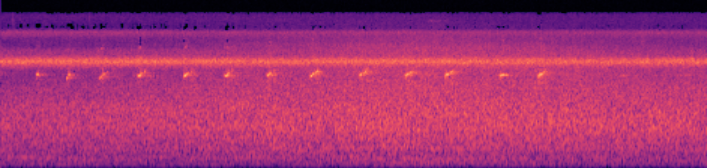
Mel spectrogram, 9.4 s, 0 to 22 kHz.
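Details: Spring peepers, frogs about 30 mm long, at Pyramid Mountain Natural Historic Area, Morris County, New Jersey, give short, high, rising peeps, repeated rapidly over a steady background hiss.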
